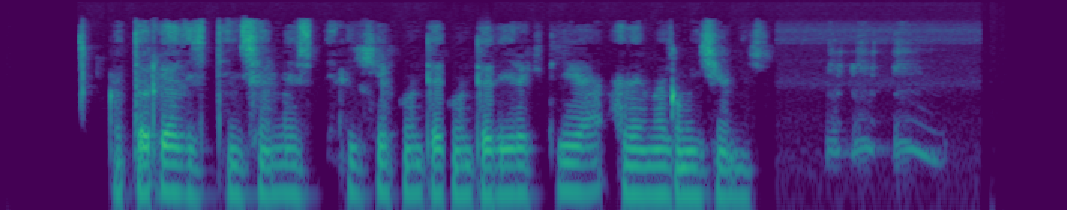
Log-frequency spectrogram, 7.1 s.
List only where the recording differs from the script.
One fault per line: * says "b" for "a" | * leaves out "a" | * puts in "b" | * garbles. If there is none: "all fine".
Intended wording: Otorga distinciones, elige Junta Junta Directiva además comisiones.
all fine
